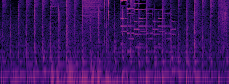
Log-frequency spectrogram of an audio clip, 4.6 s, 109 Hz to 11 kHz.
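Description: A phone rings in the video game Persona 5 Royal with a repeating electronic ringtone melody set against loud, busy game music and crowd ambience, continuous and close.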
